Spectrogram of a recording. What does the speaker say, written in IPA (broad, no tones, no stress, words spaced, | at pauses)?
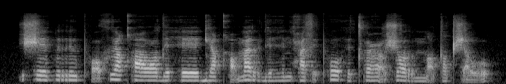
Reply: ʃe pɨrɨ pʰɔ̰xɨːqʰɔːde heːɡjeqʰɔ̰ marɡeɦen ħasḛpʰohɨ tʰɵʕɔ̰ʃɔr no̰tˤʌtˤʃo̰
